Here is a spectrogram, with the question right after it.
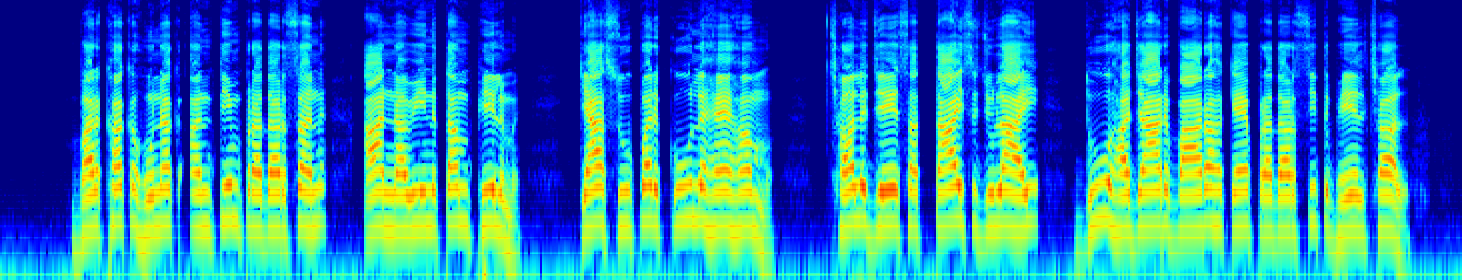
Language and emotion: Maithili, neutral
